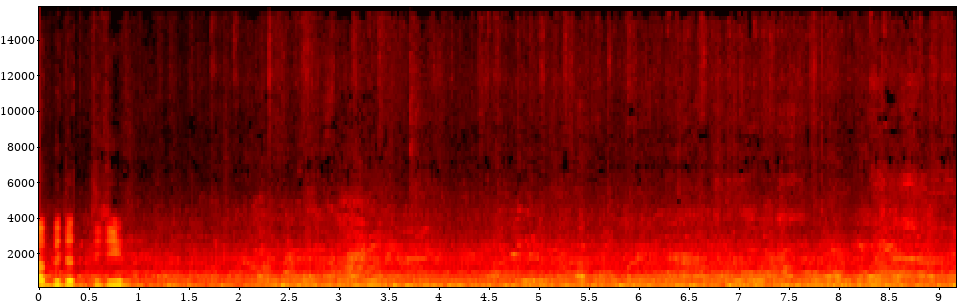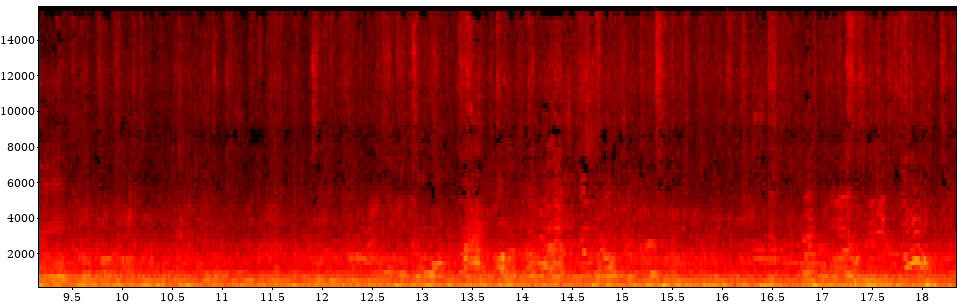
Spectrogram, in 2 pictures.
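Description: A large outdoor crowd chatters with many overlapping voices.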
